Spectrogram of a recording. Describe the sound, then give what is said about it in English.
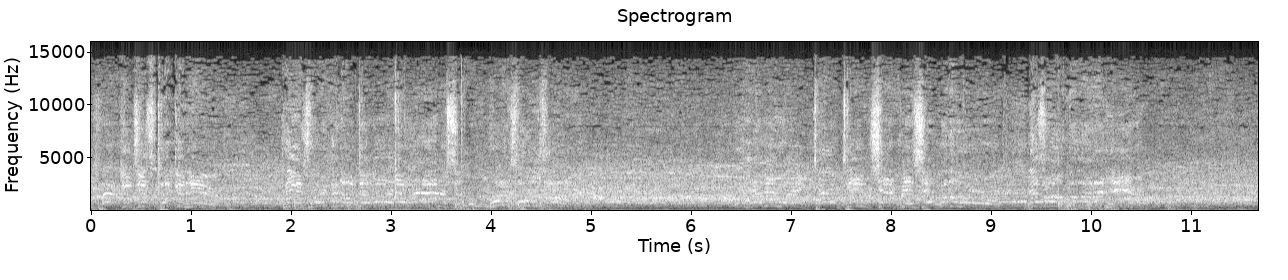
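A large wrestling arena crowd roars and cheers steadily, with whoops, yells and sharp slamming impacts punctuating the dense, continuous noise of the audience. “Those crowds live.”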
